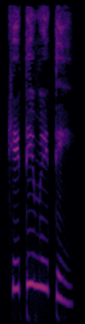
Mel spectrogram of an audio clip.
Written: ಕಟ್ಟುಮುಡಿ

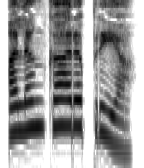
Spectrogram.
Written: ಅಲಂಕಾರಪ್ರಿಯ

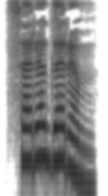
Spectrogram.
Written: ಸರಗರಂ

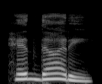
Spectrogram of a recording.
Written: ಹೆದ್ದೆರೆ

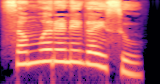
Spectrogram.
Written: ಸಂವರಣೆಗೈಸು

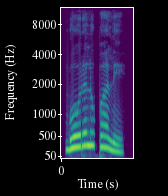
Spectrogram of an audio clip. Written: ಬೋರಲುಪಾಲೆ

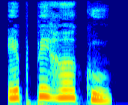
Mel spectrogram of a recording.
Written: ಎಪ್ಪೆಹಾಕು

